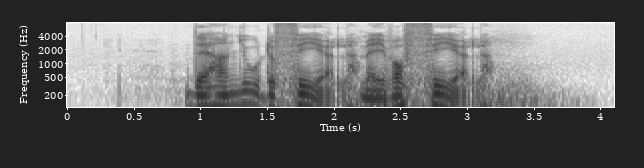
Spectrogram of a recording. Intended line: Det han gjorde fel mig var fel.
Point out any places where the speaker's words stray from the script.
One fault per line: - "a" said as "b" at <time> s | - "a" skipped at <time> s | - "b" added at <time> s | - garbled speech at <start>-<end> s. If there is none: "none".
none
